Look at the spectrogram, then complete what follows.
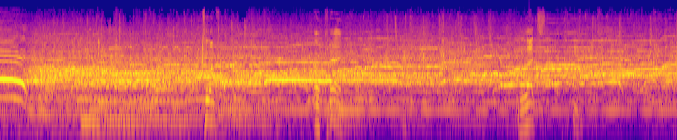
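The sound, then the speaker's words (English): A church audience cheers loudly and continuously, full of whoops, shouts and excited voices, with clapping mixed into the roar for the whole stretch, as a bishop is welcomed to the pulpit. “If you're excited as I am, make some Holy Ghost noise. Clap your hands as we welcome to the pulpit Bishop”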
